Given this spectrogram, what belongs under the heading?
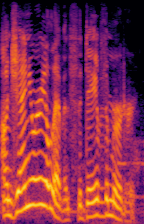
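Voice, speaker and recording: Higher-pitched male true-crime narrator. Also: huge pitch swings, fast, lo-fi sound, soft background music. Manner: storytelling, explanatory. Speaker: co-host narrator.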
